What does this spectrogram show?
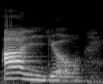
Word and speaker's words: alho: Same with the word for garlic, which is alho. Instead of alho, I hear alho.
